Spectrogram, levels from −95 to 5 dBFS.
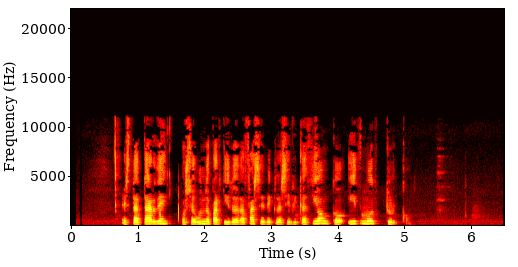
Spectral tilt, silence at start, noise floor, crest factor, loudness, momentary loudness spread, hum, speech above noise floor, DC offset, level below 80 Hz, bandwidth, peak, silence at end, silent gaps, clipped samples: -4 dB/octave; 0.65 s; -60 dBFS; 20 dB; -21 LUFS; 9 LU; none; 40 dB; under 0.1%; -76 dBFS; 11.5 kHz; -2 dBFS; 1.6 s; none; under 0.1%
